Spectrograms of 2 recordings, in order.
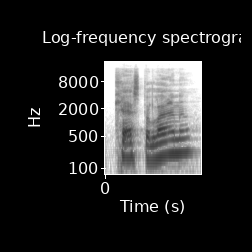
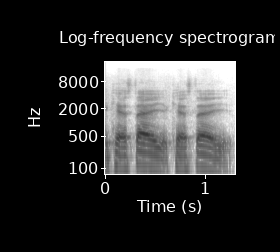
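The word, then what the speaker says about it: Castalia: then, speaking of Memphis, now correct me if I'm pronouncing this wrong. How far is Castellana, Castellina, Castellia, Oh yeah, Castellia.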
